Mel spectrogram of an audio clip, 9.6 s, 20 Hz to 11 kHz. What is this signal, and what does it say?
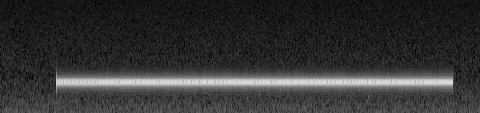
PSK31 (31.25 baud), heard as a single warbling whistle, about 930 Hz.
